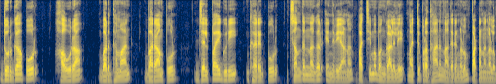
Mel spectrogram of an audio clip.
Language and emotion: Malayalam, neutral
